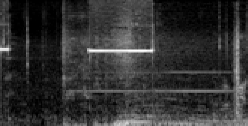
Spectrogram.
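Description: Electric motor of a homemade lithium-battery-powered wheelchair starts up with a steady whine and a low hum that holds, close by, with faint background noise.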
